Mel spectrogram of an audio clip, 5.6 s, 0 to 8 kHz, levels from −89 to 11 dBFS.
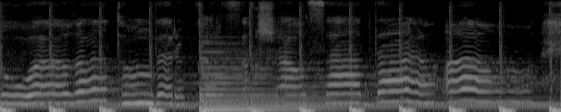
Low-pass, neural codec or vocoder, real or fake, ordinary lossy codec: none; none; real; none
